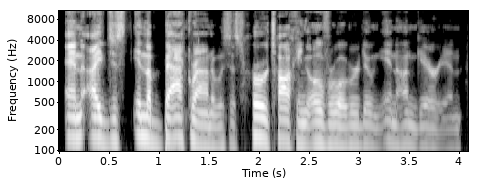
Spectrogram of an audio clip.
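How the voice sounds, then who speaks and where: A man co-hosts a podcast in a relaxed, rambling way. His voice sits at an ordinary middle pitch. It is recorded dry and close on the mic. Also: quick pace, dry recording. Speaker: podcast co-host, guest's son. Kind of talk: casual interview.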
